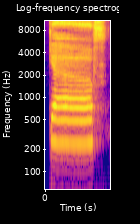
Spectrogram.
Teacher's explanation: जो कैफ है वह जुबान की जड़ और तालू के सख्त हिस्सा से अदा होता है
